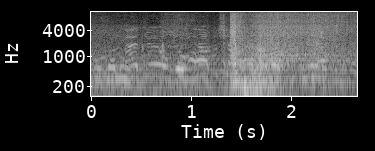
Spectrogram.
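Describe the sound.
Water splashes and sloshes, with a louder burst of splashing midway, while voices talk and call out in the background, as school children and teenagers swim in a river in Tajikistan.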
